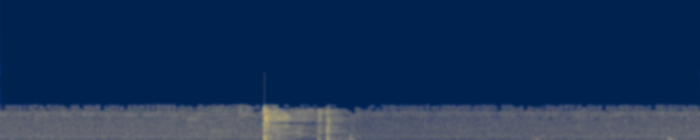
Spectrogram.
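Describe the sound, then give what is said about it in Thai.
A sudden harsh cough, from someone unused to breathing deeply, bursts out after a deep breath, quickly followed by two or three shorter, weaker coughs, all over a steady background hiss that carries on alone afterward. “ลองหายใจให้เต็มท้องลองดูดิหายใจลึกๆ โดยเหตุที่ไม่เคยหายใจเข้าไปลึกสนอยก็แอ๊กแอ๊กออกมาแล้วแอ๊กแอ๊กออกมาแล้ว”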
